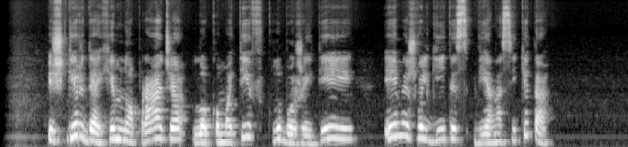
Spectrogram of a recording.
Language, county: Lithuanian, Alytus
